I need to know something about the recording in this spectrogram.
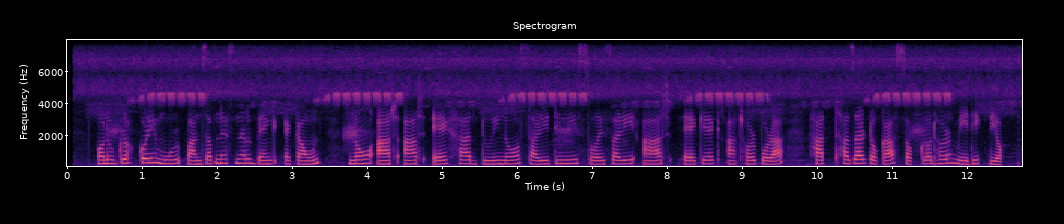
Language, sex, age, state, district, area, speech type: Assamese, female, 18-30, Assam, Lakhimpur, rural, read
